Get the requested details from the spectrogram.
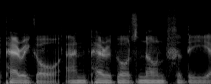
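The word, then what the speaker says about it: Périgord: the door doing but in french it's perigo and perigord's known for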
